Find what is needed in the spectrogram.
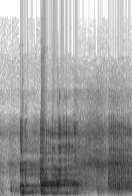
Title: Best Burps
